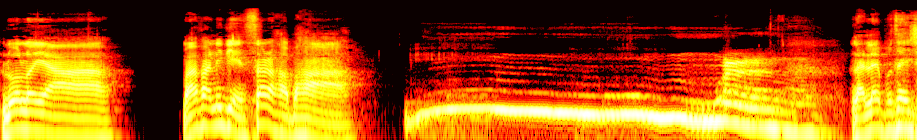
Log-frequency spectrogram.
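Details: Pet Alaskan Malamute Luoluo answers while its owner stays in bed past sunrise. A human voice speaks in short bursts. Then the dog lets out a long, even howl that gently falls over about two and a half seconds. Speech resumes at the end.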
